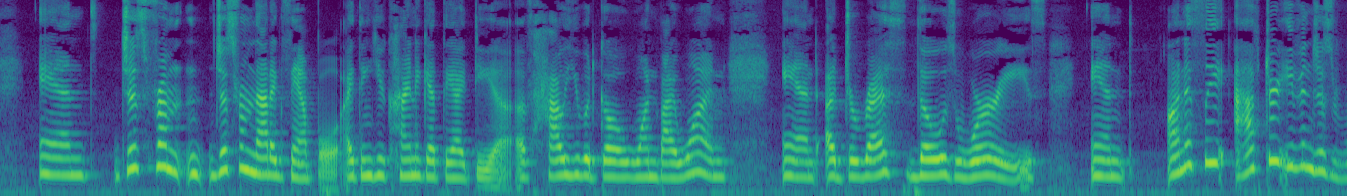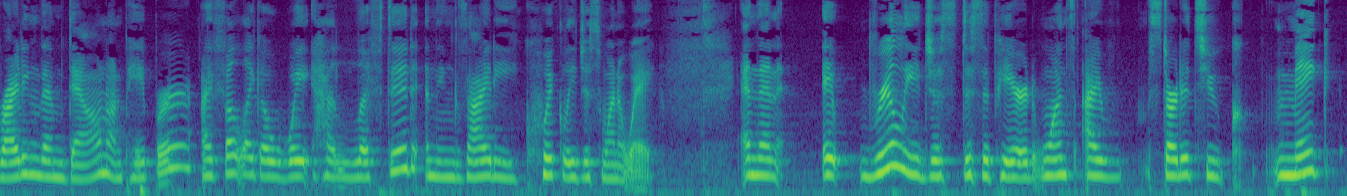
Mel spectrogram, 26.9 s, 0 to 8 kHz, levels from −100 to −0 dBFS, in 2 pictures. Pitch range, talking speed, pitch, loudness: 195-230 Hz, 140 wpm, 210 Hz, -25 LUFS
